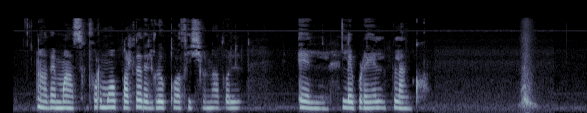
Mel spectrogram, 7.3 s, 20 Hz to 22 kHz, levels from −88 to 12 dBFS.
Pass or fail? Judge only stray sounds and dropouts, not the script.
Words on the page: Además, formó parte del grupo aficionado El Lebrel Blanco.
fail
